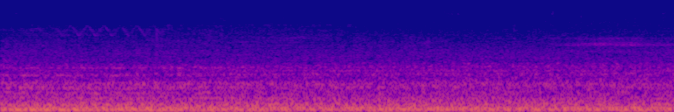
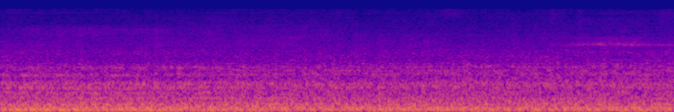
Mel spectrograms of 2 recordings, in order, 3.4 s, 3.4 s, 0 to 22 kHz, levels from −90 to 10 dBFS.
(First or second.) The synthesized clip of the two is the second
